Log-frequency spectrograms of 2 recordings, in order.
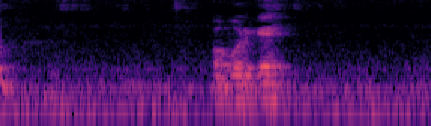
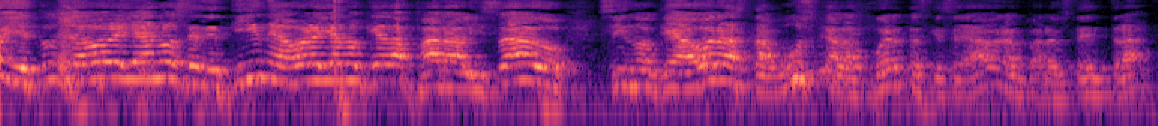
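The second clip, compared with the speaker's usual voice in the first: louder, higher, rising fervour; fired-up preaching; 7 semitones higher, 5 dB louder than usual. Real, not acted. Preacher urging the congregation to boldness, fervent and loud. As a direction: drive it home with growing fire.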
